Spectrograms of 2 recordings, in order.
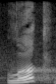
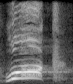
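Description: First: Said in the usual way. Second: "Look!" shouted high and loud; exclamation shout. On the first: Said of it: "if it says". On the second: Shown as a demonstration. Preacher showing the exclamation with a shout. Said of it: "with an exclamation mark".

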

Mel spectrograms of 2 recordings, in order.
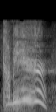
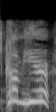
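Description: First: Said in the usual way. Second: High-pitched, imitated urgent call; insistent summons. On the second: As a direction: act out a friend demanding attention. Friend insists a second time.

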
